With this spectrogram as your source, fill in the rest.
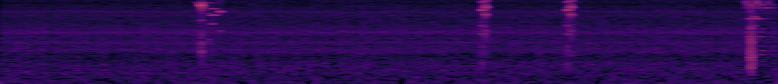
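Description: Short soft electronic clicks sound as a game menu is navigated.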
